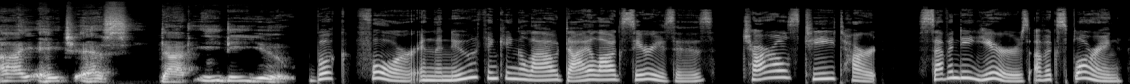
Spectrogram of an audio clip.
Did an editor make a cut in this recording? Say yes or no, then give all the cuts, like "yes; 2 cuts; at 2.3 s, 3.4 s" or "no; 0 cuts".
yes; 1 cut; at 3.0 s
